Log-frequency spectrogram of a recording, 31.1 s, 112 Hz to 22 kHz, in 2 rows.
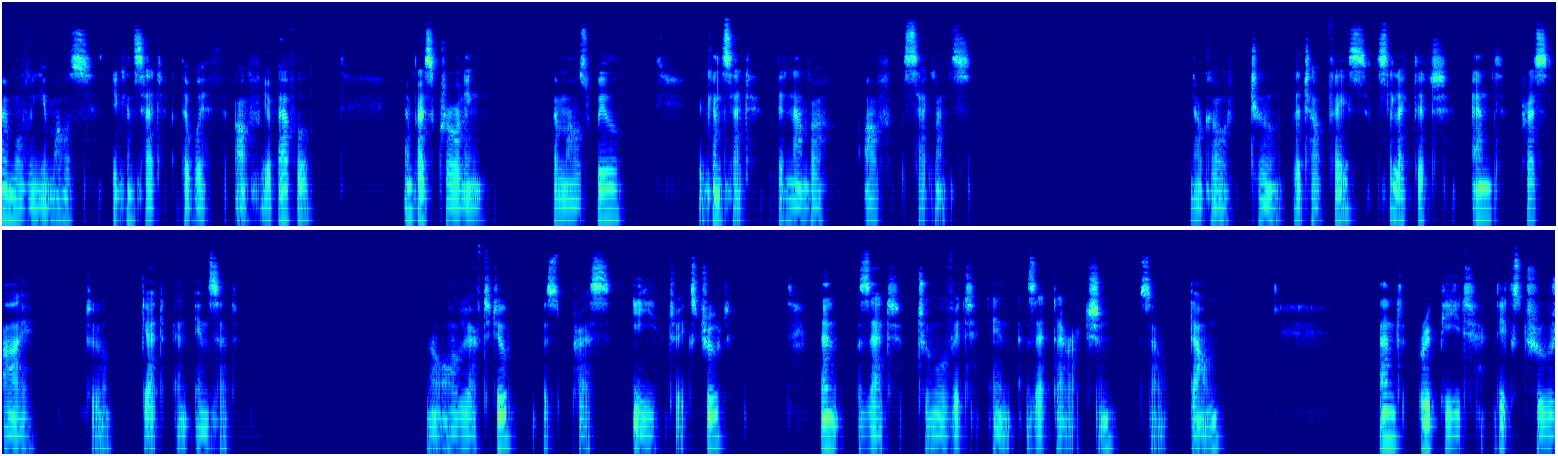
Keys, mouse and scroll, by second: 0.0 scroll down 3, 0.3 shift+middle click, 1.1-1.9 scroll up 1, 1.9 alt+click, 2.4 b, 4.9-5.5 scroll down 10, 5.8 scroll up 2, 6.0 Tab, 6.4 Tab, 6.6 shift+middle click, 7.1 scroll up 3, 7.4 middle click, 8.1 Tab, 8.9 Tab, 9.4 3, 9.6 click, 10.1 click, 10.8 alt+z, 15.3 click, 16.2 click, 16.8 alt+z, 17.3 scroll up 2, 17.6 e, 19.9 e, 22.5 shift+middle click, 23.1 e, 24.8 s, 27.8 e, 29.6 e.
